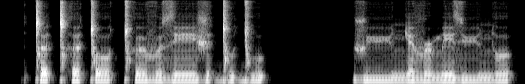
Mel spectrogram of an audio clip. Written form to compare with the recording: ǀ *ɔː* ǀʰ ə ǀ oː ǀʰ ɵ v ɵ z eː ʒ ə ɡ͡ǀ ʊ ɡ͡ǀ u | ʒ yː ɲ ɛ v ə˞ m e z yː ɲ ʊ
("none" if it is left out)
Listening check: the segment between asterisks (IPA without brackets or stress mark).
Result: əː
